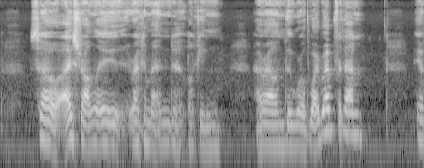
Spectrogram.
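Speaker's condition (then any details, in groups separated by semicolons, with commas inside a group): Cerebral palsy; predominantly physical; articulate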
